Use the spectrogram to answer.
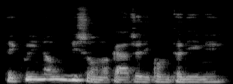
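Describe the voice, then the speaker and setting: A man reading the lines of a gentle, mysterious young noblewoman in an audiobook story, in a soft, dreamy and dignified way. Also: medium pitch, big pitch swings, moderate pace, creaky, slightly rough, full character voice, rough recording.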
